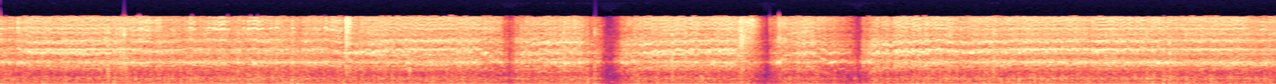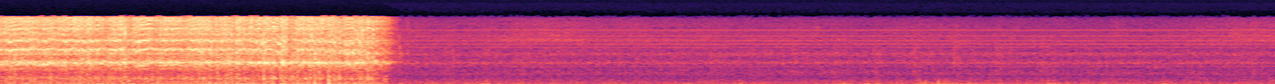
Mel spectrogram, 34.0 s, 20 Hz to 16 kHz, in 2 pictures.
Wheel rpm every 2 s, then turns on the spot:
220, 230, 200, 120, 150, 110, 220, 230, 230, 240, 200, 10, 0, 0, 0, 0, 0.
none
